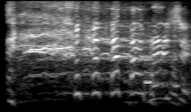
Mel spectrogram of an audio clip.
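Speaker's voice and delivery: high, loud, laughing admission. Real, not acted. Guest stumped for an invention, laughing helplessly. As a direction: burst out laughing while admitting it. Cracks up at having no answer.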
